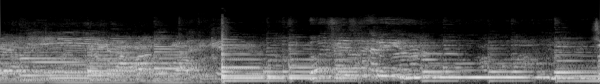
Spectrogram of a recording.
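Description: Live acoustic guitar accompanying a woman singing into a microphone, amplified through a PA, with voices talking in the room; a sharp knock about two seconds in.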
